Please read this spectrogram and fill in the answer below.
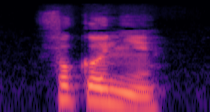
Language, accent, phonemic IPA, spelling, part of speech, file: French, France, /fo.kɔ.nje/, fauconnier, noun, LL-Q150 (fra)-fauconnier.wav
- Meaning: falconer (a person who breeds or trains hawks)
